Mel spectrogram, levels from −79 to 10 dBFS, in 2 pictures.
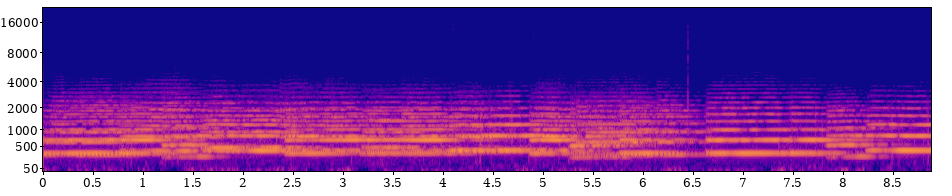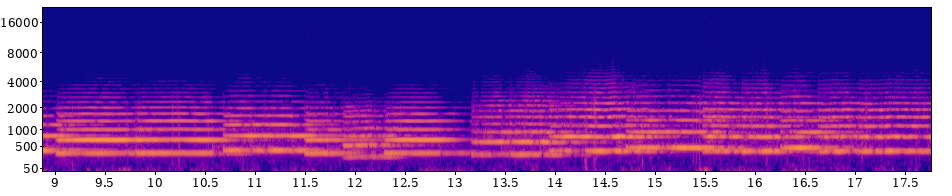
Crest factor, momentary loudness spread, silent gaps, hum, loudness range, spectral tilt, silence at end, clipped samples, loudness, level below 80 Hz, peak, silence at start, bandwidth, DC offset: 12 dB; 5 LU; none; none; 2 LU; -6.5 dB/octave; 0 s; under 0.1%; -19 LUFS; -62 dBFS; -6 dBFS; 0 s; 4.9 kHz; under 0.1%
